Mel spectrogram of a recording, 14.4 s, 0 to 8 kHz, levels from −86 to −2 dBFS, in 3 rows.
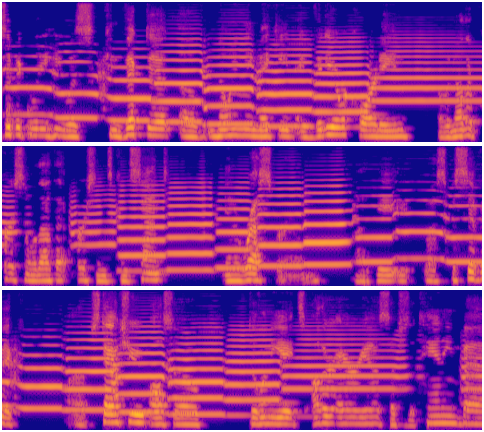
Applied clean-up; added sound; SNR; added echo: classical method Wiener filter.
